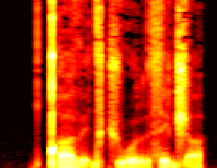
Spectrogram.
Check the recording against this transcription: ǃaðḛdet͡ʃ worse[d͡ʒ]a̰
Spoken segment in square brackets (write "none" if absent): d͡ʒ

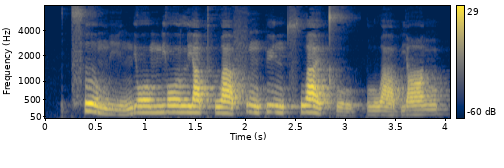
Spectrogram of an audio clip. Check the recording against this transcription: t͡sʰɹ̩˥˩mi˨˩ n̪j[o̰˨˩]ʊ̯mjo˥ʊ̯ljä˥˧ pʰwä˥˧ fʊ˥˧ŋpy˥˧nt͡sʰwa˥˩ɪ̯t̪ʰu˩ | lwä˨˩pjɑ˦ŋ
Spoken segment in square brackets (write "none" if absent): o˥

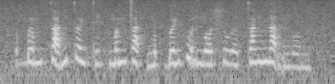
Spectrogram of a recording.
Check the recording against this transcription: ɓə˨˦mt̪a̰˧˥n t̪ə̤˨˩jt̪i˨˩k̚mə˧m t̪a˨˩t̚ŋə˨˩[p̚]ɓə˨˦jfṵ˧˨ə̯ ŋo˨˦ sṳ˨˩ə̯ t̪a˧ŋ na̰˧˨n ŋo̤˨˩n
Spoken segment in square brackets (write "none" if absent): p̚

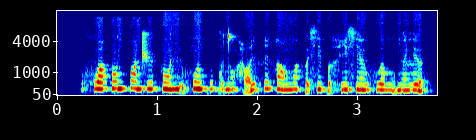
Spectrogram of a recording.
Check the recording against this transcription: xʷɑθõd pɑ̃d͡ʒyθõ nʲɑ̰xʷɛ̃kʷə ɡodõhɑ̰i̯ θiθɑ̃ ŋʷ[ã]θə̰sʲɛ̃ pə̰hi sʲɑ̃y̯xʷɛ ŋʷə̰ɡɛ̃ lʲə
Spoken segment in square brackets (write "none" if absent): ã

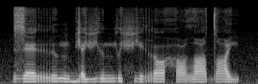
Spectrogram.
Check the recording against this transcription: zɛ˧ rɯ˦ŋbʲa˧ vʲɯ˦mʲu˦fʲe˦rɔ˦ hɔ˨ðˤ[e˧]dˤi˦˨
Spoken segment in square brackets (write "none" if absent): e˦˨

